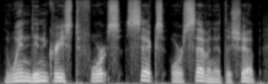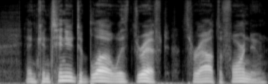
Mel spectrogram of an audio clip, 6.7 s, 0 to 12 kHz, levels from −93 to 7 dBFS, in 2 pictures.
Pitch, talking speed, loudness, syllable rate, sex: 125 Hz, 180 wpm, -17 LUFS, 4.9 syllables/s, male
